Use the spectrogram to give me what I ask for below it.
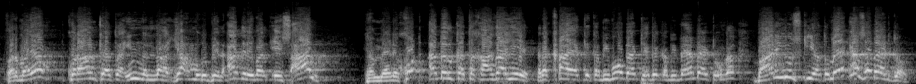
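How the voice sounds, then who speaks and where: A man giving an emotional sermon, telling stories dramatically and acting out the people in them, rising to near-shouts at the peaks. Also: extremely high pitch, lively intonation. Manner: dramatic, acts out quoted voices, rises to near-shouting peaks. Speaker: preacher. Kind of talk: emotional Urdu sermon with storytelling.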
